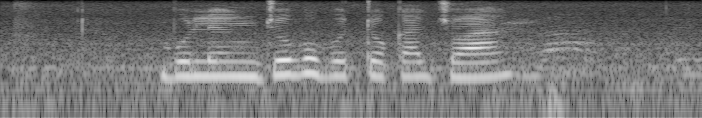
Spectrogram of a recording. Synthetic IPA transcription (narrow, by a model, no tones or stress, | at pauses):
bʊleŋ̩d͡ʒobʊbʊtʼʊkʼad͡ʒwa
